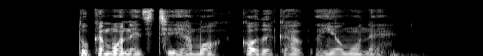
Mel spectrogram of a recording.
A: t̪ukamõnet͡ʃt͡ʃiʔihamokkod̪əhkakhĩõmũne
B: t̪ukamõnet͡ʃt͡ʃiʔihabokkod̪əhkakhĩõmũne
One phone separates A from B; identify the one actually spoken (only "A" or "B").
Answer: A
